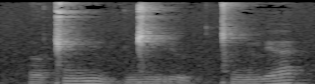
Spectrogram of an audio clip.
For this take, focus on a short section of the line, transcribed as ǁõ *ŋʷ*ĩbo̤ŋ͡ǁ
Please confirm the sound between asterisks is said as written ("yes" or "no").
no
